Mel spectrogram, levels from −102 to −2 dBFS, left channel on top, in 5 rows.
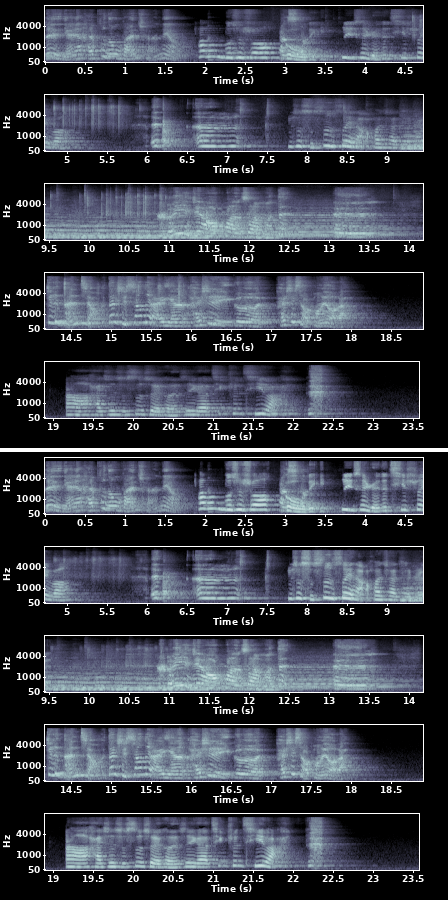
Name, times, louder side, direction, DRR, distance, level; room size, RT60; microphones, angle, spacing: voice 1, 0.0-1.7 2.9-3.3 5.8-6.2 6.6-7.3 10.8-12.6 13.0-13.6 13.9-18.0 22.2-22.4, right 3 dB, 15° right, 0.4 m, -28 dB
voice 2, 1.9-3.4 3.7-5.1 7.8-9.6 19.2-22.0, right 6 dB, 80° right, 0.3 m, -28 dB
sound 1, 2.7-12.0 12.3-12.9 13.2-16.6, left 3 dB, 60° left, 0.8 m, -44 dB
sound 2, 9.1-14.0, equal, 15° left, 2.1 m, -33 dB
10.5 x 3.4 x 4.2 m
head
